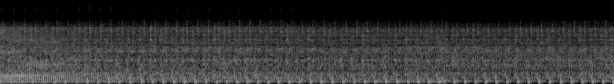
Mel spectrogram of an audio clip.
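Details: 2021 United 70cc motorcycle, started for an engine sound check: small single-cylinder putters at a steady, even beat with no knocks or rattles. Clean, healthy idle.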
